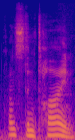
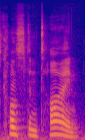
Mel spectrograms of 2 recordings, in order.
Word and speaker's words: Constantine: No, not Constantine. Constantine. Oh, fuck off. That's how they pronounce it. It's Constantine.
